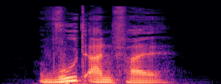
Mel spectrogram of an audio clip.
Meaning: tantrum, fit of rage
- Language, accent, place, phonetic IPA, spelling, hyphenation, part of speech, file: German, Germany, Berlin, [ˈvuːtʔanˌfal], Wutanfall, Wut‧an‧fall, noun, De-Wutanfall.ogg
